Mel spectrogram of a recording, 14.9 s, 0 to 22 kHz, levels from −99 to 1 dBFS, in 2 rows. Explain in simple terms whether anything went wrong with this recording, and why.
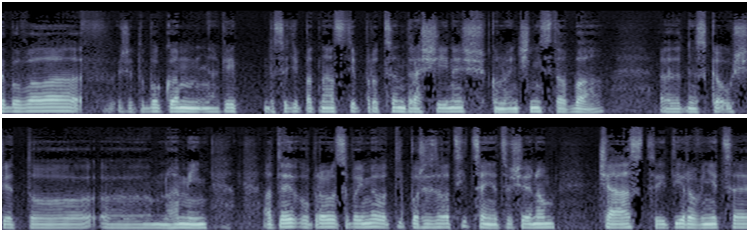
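Onset clipped by the voice detector, at 2.59 s, just after "to bylo kolem nějakých": the next sound begins abruptly, missing its soft start. The likely cause is the sending side's voice detector reacting too slowly when sound resumed after a pause, so about 20 milliseconds at the start weren't transmitted and the receiver filled the gap with quiet background hiss instead. The faint room noise heard throughout comes from the recording space itself.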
